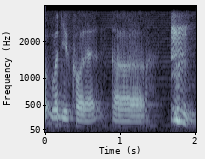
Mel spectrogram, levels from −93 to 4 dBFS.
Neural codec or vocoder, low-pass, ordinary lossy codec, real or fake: none; 3.6 kHz; none; real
